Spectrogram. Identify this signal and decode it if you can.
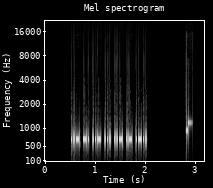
Morse code, heard as a keyed tone, about 53 wpm, 700 Hz. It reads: UNUSUAL
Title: Sentences from Top 1400 Words - New Word Drill - 50wpm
